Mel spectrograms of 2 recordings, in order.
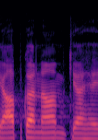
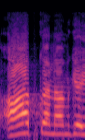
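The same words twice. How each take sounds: First: It is said quietly, with low volume. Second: It is said loudly, with high volume. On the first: "धीरे बोलो मतलब pitch ज्यादा नहीं" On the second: "ये तो जोर से बोला आदमी"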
